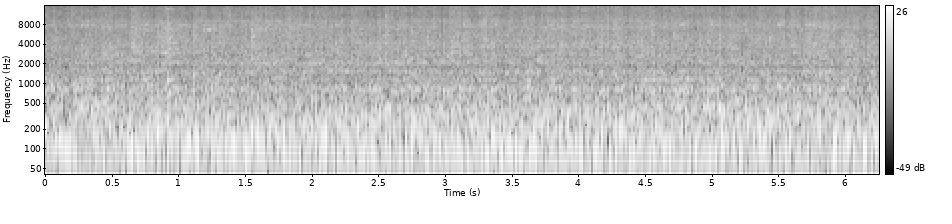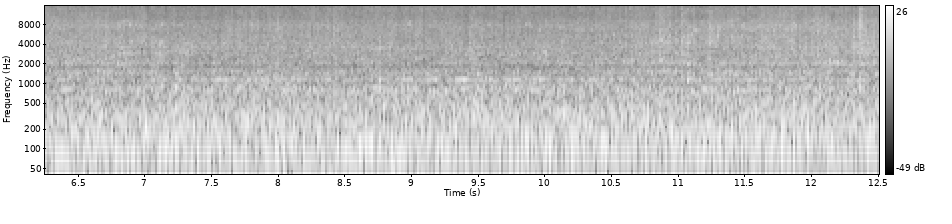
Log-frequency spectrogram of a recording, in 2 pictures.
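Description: Motor draisine travelling along narrow-gauge railway track: its engine running steadily under the noise of the wheels jolting over rough, uneven rails.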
